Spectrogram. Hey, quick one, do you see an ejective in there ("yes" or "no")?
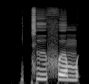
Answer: no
